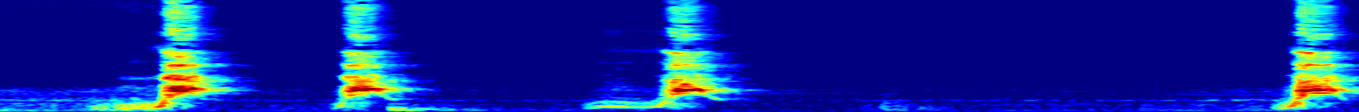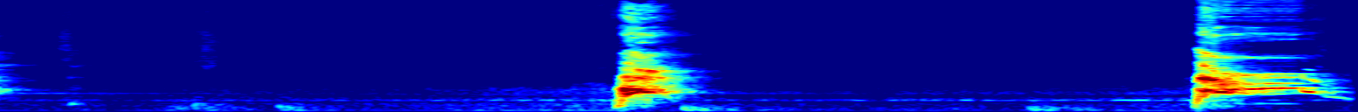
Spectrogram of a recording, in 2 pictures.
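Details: Female Beagle Smudge reacting to noisy fireworks on a Friday evening, alarm barking; six loud, ferocious single barks, each brief and punchy, coming every one to three seconds with quiet gaps and faint low background thumps.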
